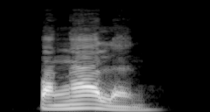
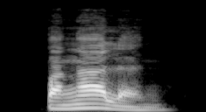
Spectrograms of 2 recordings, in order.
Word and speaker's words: pangalan: And then we add the ng linker to connect it to its corresponding noun, which is pangalan. Pangalan.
